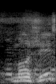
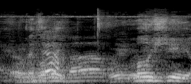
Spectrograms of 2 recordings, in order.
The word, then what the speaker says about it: manger: Eh bien, manger, ça c'est qu'il n'y a pas de R. Il y a le R écrit, mais ça ne s'entend pas. Manger en français, on ne dit pas manger.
